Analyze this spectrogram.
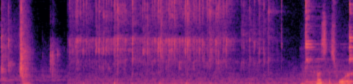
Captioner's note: rods rattling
